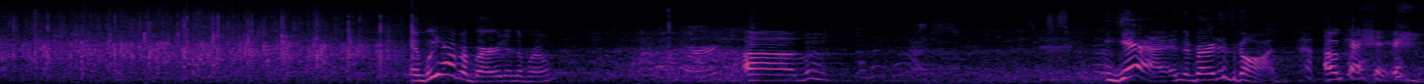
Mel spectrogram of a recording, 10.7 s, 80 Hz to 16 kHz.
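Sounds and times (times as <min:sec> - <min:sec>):
audience applause: 0:00.0 - 0:03.2
speech: 0:03.1 - 0:06.5, 0:08.2 - 0:10.6
laughter: 0:04.0 - 0:08.2, 0:09.8 - 0:10.6.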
